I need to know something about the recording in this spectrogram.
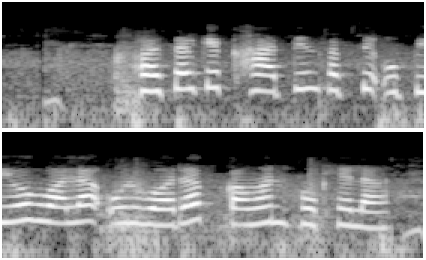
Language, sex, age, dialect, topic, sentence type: Bhojpuri, female, 18-24, Western, agriculture, question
